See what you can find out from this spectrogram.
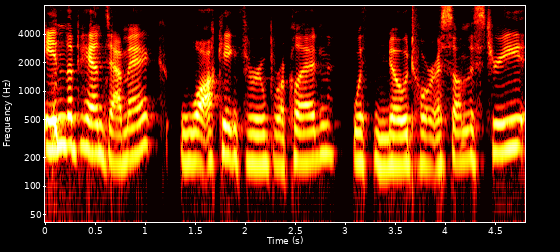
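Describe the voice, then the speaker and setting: Speaking in an American accent with an animated tone, the voice moves at a fairly slow pace with ordinary pitch variation. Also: woman, medium pitch for a woman. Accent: New York accent slipping out on certain words. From New York. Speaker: somatic life coach and nurse practitioner. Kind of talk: casual chat.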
